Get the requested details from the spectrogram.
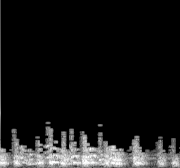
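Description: husky sled dog barking

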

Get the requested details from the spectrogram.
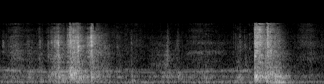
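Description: door opening

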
